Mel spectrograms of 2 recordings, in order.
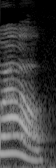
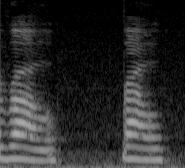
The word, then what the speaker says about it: Rowell: I say Rainbow Rowell. Like a trowel.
